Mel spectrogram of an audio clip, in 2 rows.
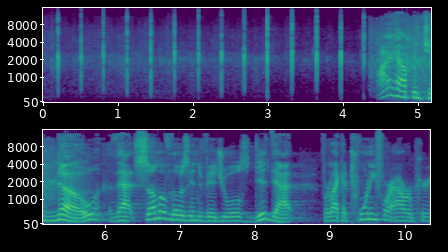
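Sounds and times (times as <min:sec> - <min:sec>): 
audience applause: 0:00.0 - 0:06.1
speech: 0:04.5 - 0:10.3.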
